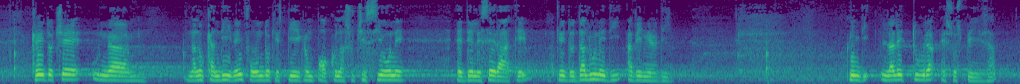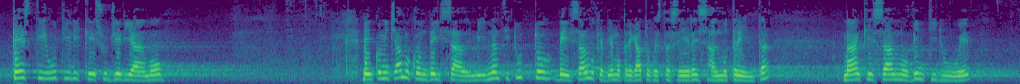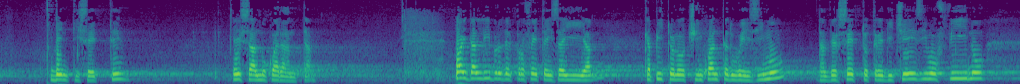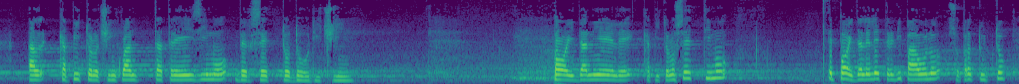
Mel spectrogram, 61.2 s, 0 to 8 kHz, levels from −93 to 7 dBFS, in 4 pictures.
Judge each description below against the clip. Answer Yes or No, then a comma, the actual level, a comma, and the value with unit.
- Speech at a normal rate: No, slow, 80 wpm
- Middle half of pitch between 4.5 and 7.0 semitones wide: No, average, 3.5 semitones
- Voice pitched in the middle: Yes, medium, 170 Hz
